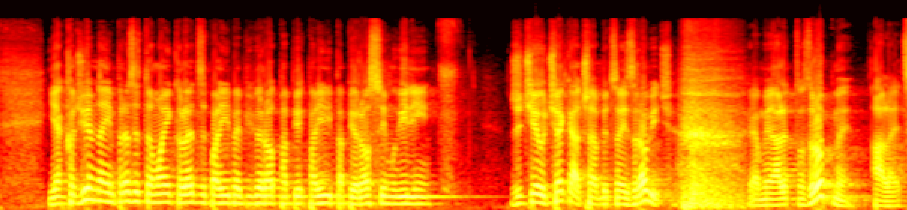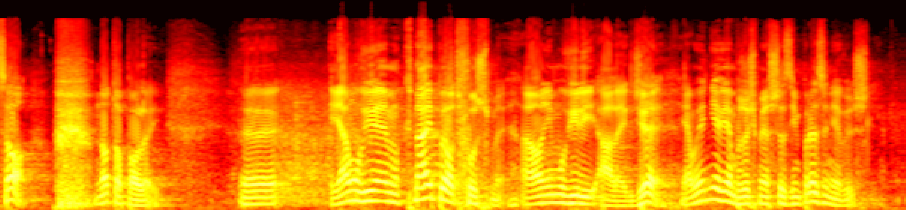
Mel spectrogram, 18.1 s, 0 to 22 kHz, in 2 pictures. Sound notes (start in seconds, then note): 11.4 laugh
